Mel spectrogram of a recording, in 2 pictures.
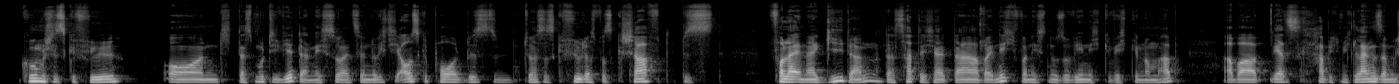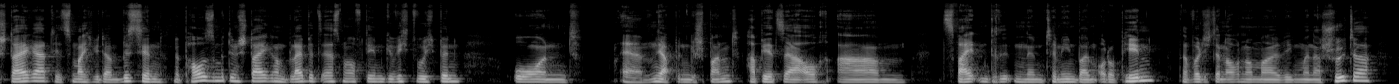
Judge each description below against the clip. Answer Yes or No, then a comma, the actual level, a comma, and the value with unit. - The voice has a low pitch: Yes, low, 120 Hz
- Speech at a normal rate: No, fast, 200 wpm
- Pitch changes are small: No, average, 3.0 semitones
